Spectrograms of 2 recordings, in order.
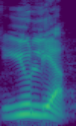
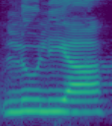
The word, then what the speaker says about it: Iulia: Pronounce यूलिया। यूलिया। एंड the spellings are आई यू एल आई ए सो आई आई you know I mean why I everyone is calling me लूलिया लोलिया बट लोलिया लोलिया I like because it's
